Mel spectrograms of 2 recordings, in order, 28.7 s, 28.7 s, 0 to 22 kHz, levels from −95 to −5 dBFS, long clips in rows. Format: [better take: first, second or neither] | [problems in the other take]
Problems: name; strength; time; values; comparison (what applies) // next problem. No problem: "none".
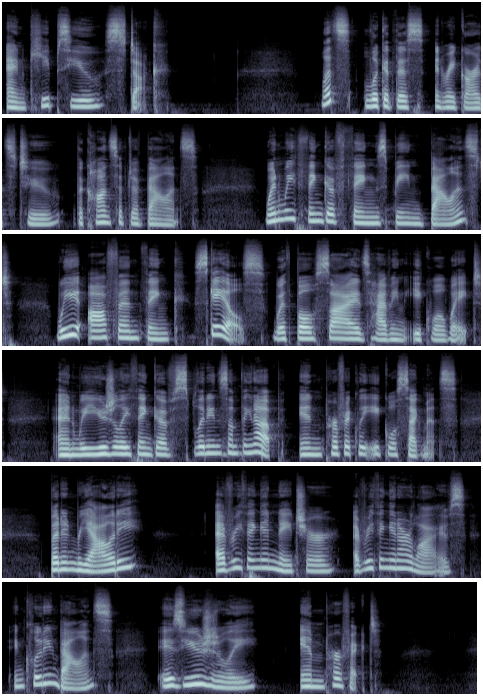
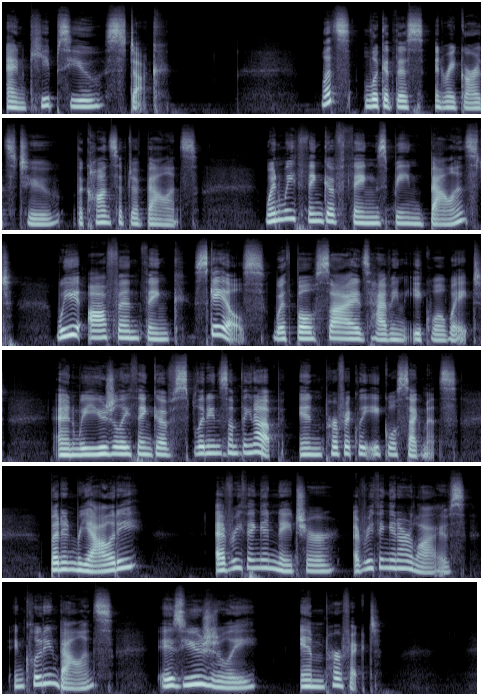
neither | none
